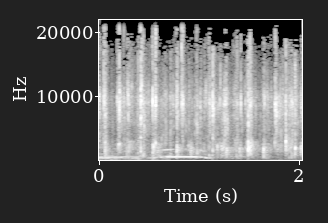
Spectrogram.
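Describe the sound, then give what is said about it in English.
Loud applause from a church audience, a dense wash of clapping with a cheering voice rising above it, spread evenly through the moment. “Let's give it up for our younger Christians.”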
